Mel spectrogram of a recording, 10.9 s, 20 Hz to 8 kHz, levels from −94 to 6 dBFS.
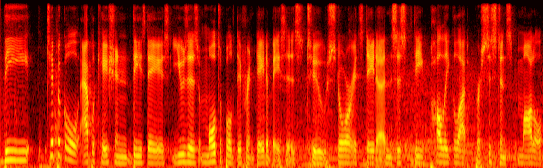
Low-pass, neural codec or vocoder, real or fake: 7.2 kHz; none; real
